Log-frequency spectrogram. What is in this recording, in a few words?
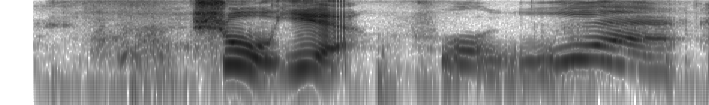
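"shu ye", Mandarin Chinese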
